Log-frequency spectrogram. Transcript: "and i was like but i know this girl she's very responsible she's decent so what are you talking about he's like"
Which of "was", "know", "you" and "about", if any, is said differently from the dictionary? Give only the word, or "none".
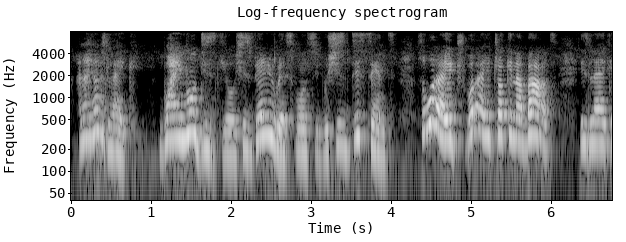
was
